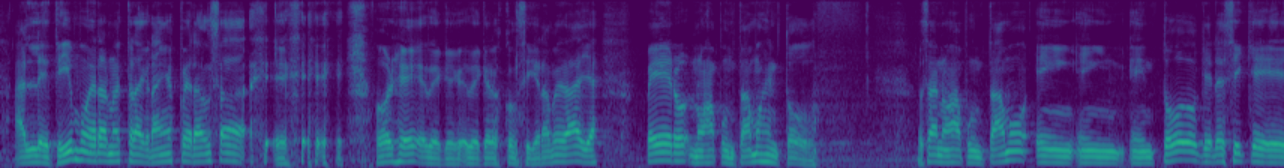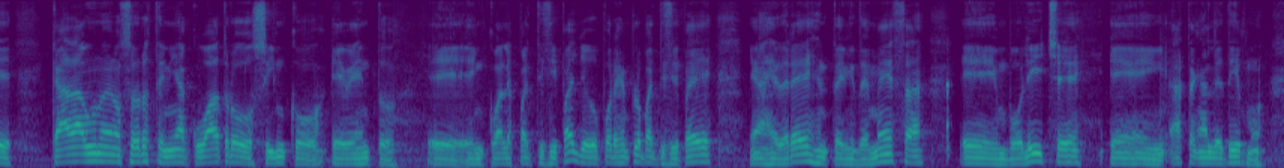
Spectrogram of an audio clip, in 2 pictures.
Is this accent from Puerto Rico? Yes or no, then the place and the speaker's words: yes; Puerto Rico; como buenos puertorriqueños, ese primer juego que fue contra Cuba, pues nosotros discutimos más entre nosotros que jugar.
